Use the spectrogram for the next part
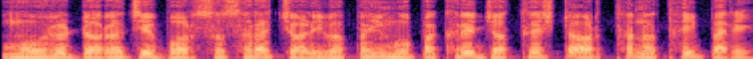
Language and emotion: Odia, fearful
